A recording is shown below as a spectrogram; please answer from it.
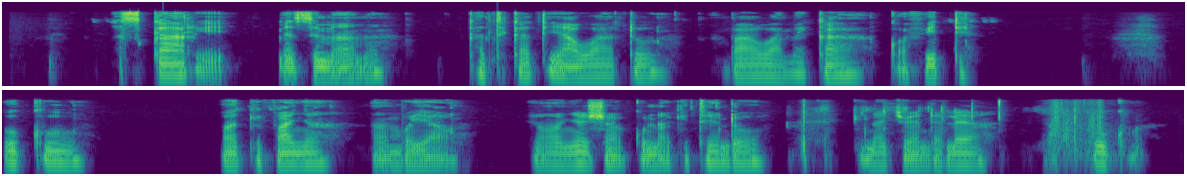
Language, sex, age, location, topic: Swahili, male, 18-24, Nakuru, government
